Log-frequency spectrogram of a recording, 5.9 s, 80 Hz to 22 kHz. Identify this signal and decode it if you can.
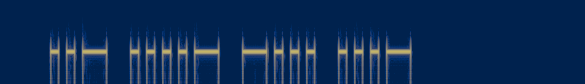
Morse code, heard as a keyed tone, about 15 wpm, 700 Hz. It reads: U4BV
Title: All Cut Numbers - 4-Digit 15wpm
